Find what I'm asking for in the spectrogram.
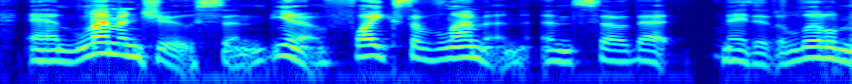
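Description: Her very deep, low pitch carries vocal fry as this woman talks fairly quickly with lively intonation and hardly any pauses. The recording is very clean, with a silent background. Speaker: restaurateur and cooking show figure. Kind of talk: casual interview. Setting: studio.

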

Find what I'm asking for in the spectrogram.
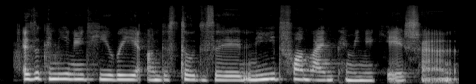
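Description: A woman's fairly high voice with a Ukrainian accent, at a fairly slow pace and with fairly even intonation. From Ukraine. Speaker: product designer and community founder. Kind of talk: interview.

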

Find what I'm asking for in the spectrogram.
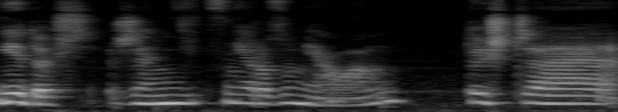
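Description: Somewhat breathy, a woman speaks fairly slowly with monotone, flat intonation. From Poland. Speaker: travel blogger and podcaster. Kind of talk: casual monologue.

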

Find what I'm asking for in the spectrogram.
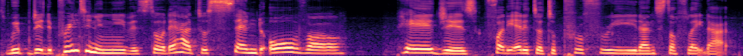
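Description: A woman's dark, mellow voice sits at a medium pitch with ordinary pitch variation. She keeps a moderate pace and very even loudness. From St Kitts. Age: 30s. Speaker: journalist and model. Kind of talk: casual interview chat. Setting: studio.

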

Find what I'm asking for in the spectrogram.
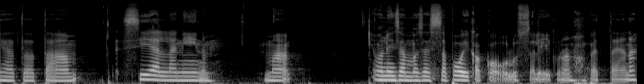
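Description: A woman speaks at a fairly slow pace with long, frequent pauses, her dark, mellow tone sitting at a medium pitch and moving with ordinary pitch variation. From Finland, Hämeenkyrö (Pirkanmaa). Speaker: nature wellbeing entrepreneur. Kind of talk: casual interview. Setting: studio.

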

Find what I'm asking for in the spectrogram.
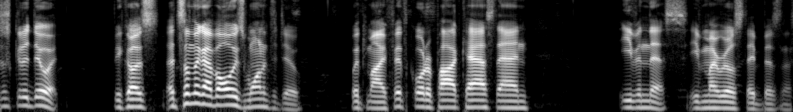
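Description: A man's fairly high voice at a fairly quick pace, with ordinary pitch variation, big swings in loudness, long, frequent pauses and a dry, close sound with no echo. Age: 20s. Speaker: real estate agent and podcast host. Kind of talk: casual solo podcast monologue. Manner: hesitant, many fillers.

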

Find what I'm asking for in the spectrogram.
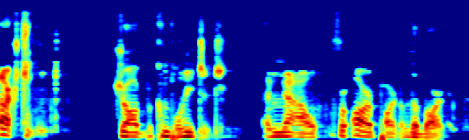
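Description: At a moderate pace, a man performs a put-on character voice in a medium pitch. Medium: actual play. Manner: formal, measured.

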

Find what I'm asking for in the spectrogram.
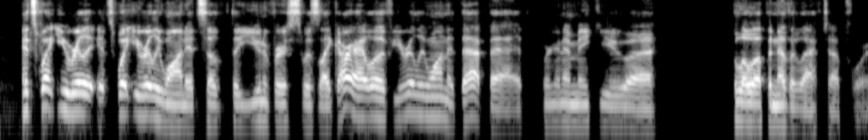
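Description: A man at a medium pitch and fairly quick pace, a normal speaking voice with lively intonation, dry and close with no echo. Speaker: friend, co-guest. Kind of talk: casual chat. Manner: joking, playful.

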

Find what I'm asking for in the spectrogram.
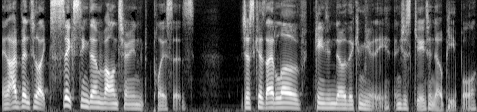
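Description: A man with a plain, everyday voice speaks at a fairly quick pace and a medium pitch, with ordinary pitch variation. The background is quiet. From US South, suburbs of Atlanta, Georgia. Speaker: student, mental health club founder. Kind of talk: casual interview.

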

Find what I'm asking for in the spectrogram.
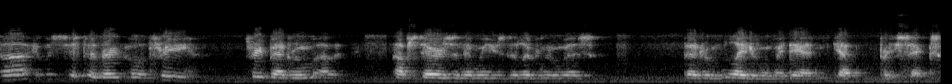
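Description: A man at a moderate pace, his loudness swinging widely, amid noticeable background noise. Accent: Midwestern American. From northern Indiana (LaPorte). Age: 70s. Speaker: retired legislator and lobbyist. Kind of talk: oral history interview.

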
